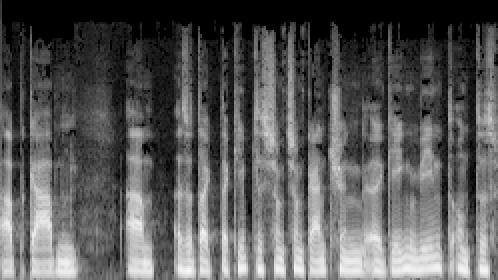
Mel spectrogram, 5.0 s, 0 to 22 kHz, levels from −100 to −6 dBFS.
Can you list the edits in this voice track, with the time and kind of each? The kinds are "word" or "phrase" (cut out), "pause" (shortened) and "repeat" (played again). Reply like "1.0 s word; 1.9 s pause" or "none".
2.9 s repeat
